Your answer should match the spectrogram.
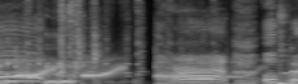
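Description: Cartoon spring 'boing' sound effects for a bouncing pogo stick, mixed with a character's babbling voice. The sound cuts out briefly about a second in, then arching, rising-and-falling boing-like tones follow.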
